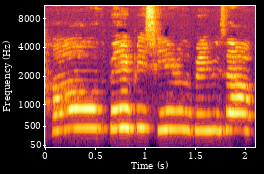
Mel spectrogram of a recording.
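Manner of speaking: very high, loud, joyful; joyful announcement. Retold or imitated. Nurses tell the mother her baby arrived, high and joyful. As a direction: announce it like the best news. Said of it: "and they're like".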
